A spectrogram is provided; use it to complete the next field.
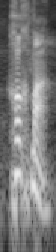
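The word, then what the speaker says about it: חכמה: So the KH is the ch letter in Hebrew. Choch, right? Choch, chochma. So why don't you say it with me? Chochma.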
